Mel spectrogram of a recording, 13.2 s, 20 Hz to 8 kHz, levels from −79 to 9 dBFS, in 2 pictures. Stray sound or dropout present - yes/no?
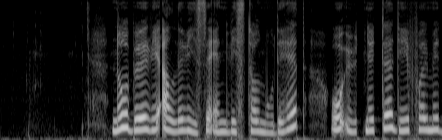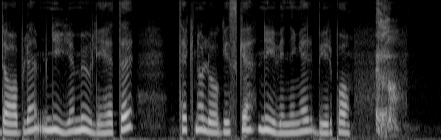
yes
